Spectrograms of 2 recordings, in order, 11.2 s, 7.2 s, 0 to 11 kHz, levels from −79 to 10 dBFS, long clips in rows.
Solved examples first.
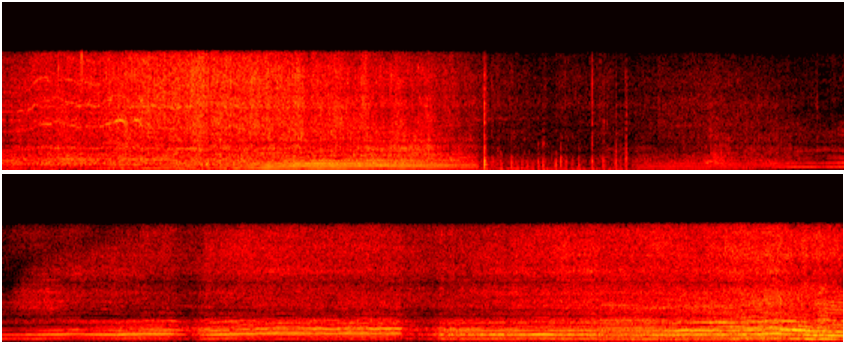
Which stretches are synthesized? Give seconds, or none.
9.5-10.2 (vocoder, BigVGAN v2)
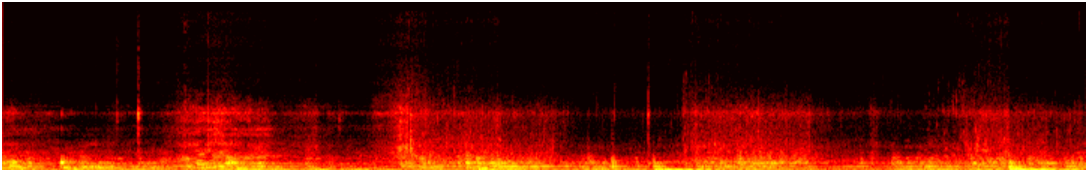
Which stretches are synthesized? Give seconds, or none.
0.0-2.7 (codec, SNAC)

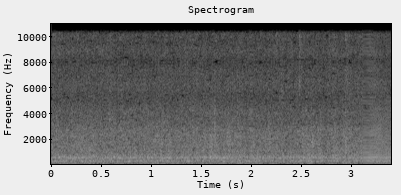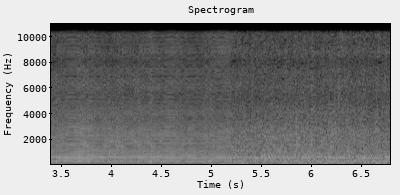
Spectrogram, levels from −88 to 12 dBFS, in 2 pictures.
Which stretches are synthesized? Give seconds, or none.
3.1-5.2 (vocoder, WaveNeXt)

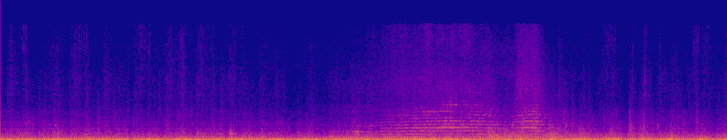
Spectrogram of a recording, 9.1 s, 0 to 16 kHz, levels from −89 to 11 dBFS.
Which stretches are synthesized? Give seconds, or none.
0.0-9.1 (vocoder, BigVGAN v2)

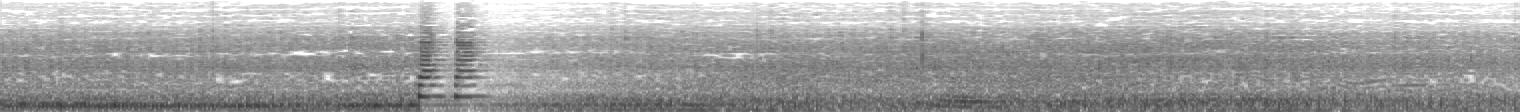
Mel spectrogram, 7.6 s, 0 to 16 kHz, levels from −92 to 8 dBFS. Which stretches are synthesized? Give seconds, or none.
0.5-1.7 (vocoder, Vocos); 2.5-6.5

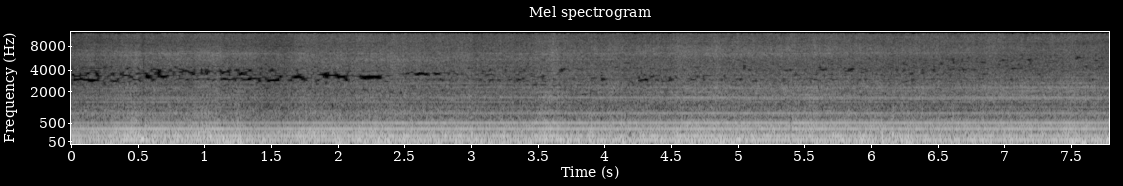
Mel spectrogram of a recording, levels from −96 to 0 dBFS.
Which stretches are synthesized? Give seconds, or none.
none

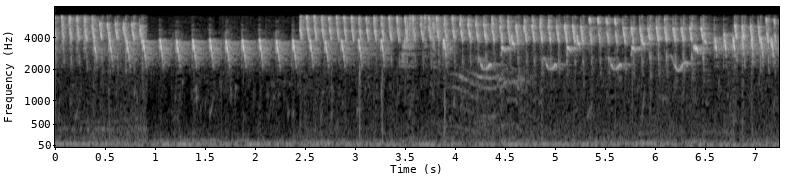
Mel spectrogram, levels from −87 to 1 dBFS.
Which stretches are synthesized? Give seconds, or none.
none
